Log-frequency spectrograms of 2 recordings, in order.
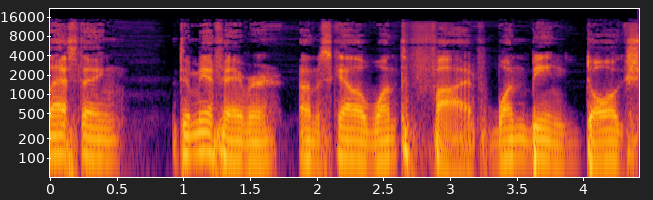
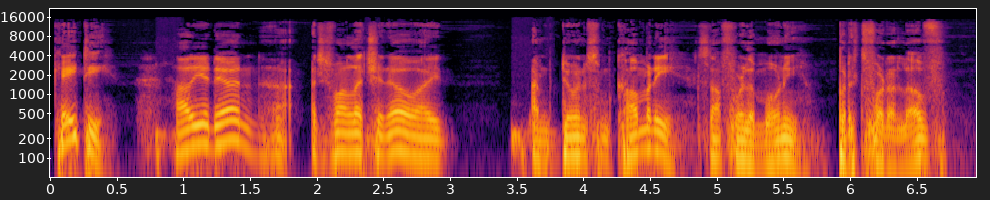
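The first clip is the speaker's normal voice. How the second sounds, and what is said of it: Attempted Irish accent, sounds Scottish. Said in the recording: “How's my Irish accent? ... It sounds more mm. Scottish, ... than Irish.”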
